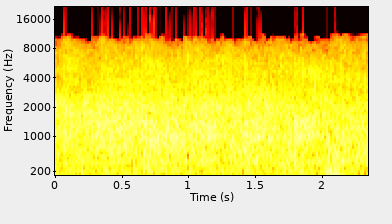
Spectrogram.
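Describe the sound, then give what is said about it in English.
An audience at a debate applauds, a dense, loud, steady wash of clapping that lasts the full length without a break. “I'm not sure whether the applause was for you or for me there.”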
